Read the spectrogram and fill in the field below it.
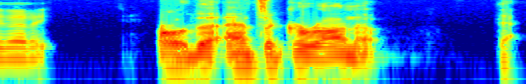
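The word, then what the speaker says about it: Antahkarana: Oh, the Antakarana. The Antakarana, that's right.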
